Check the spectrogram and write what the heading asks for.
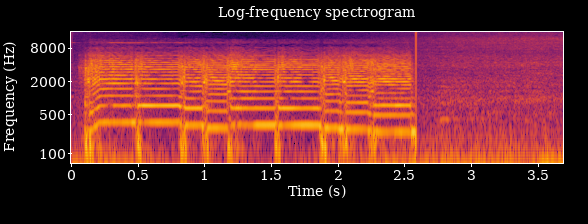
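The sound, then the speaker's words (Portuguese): A short intro jingle: a loud, distorted guitar-like riff of repeated pulsing chord hits that stops abruptly after a few seconds, leaving only faint background hiss. “Não espere ouvir nada edificante, relaxa aí, aproveita o passeio, depois da vinheta, solta o play macaco.”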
